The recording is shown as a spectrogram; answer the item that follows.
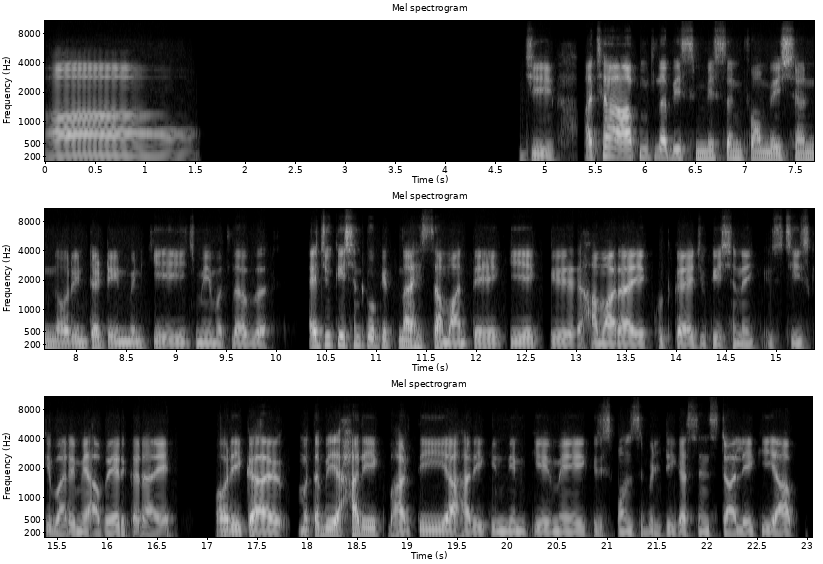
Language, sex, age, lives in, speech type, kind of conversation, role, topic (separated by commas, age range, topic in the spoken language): Hindi, male, 30-34, India, conversation, podcast, host, Social media par misinformation entertainment se kaise judi hoti hai?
